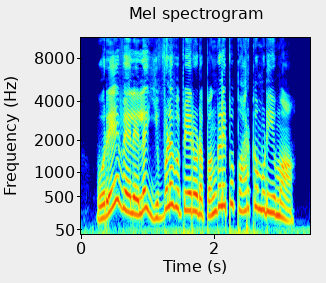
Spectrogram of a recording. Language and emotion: Tamil, surprised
